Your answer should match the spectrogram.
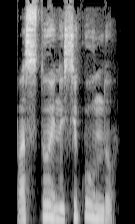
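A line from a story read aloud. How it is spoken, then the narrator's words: Very quiet. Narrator (Russian): очень тихо произнес Вергард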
